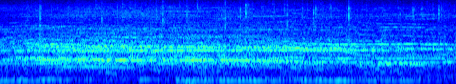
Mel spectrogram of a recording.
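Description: A crowd cheers and claps in a steady, unbroken roar of mixed voices and applause, holding at an even loudness for a couple of seconds.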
